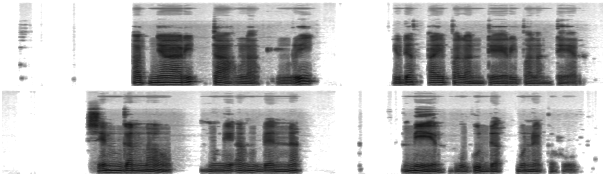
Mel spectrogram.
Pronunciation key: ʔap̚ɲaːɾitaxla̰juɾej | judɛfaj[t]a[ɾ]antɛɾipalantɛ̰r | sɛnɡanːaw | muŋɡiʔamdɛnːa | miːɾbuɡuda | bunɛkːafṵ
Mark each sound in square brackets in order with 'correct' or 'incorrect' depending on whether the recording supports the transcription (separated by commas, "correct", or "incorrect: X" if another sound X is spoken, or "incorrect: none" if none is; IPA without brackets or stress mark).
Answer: incorrect: p, incorrect: l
